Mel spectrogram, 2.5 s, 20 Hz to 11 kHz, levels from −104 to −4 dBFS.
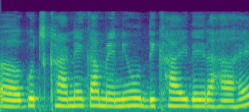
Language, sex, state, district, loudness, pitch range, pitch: Hindi, female, Haryana, Rohtak, -13 LUFS, 195-210 Hz, 200 Hz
